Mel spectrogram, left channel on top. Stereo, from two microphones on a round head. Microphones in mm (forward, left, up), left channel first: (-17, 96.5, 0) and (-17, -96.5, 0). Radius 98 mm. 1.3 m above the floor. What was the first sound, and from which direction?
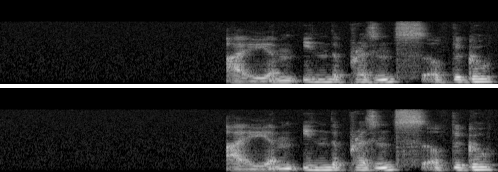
A man speaking, 10° right (ahead or behind).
